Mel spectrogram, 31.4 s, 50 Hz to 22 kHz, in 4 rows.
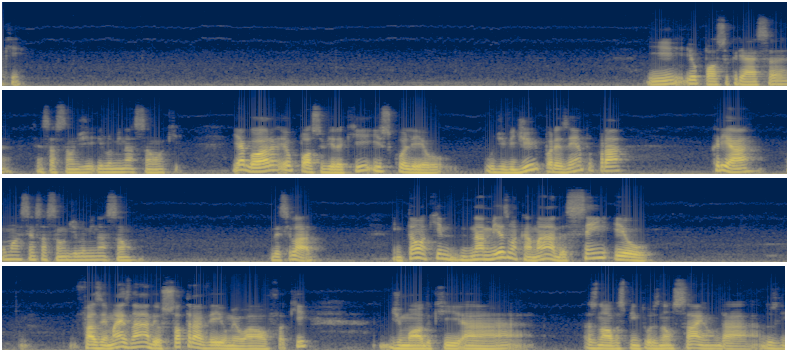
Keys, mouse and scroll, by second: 0.9 shift+click, 1.4-3.1 shift+drag, 3.4-4.6 shift+drag, 4.9 shift+click, 5.4-10.8 drag, 11.1-13.2 drag, 13.9 click, 14.6 click, 15.2 click, 15.7 click, 16.4 click, 17.5-22.8 shift+drag.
